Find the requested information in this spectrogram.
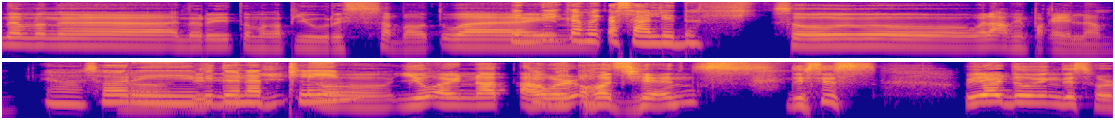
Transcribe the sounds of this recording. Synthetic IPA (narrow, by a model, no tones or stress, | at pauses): nɐmɐŋaɐnoɾit̪omɐŋapjuːɾɪssɐbawt̪waɪ̃nnjdinkɐmɐjkɐsaːlɪd̪onso | wɐlaːkɐmɪŋpɐkɛ̰ʔla̰mʔosoɾiwid̪unɐklejmojuɐɹnɐt̪̚awɛɹʔod̪iɛnt̪sd̪ɪsɪs | wiɐɹd̪uːɪŋd̪ɪsfɔ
